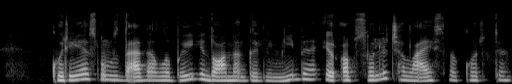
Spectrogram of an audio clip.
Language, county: Lithuanian, Vilnius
